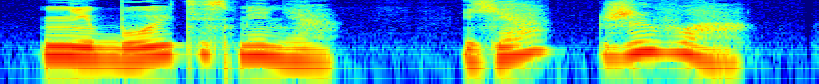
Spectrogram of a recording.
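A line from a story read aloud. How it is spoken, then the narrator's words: Calm as always. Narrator (Russian): Анис сказала, как всегда, спокойно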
